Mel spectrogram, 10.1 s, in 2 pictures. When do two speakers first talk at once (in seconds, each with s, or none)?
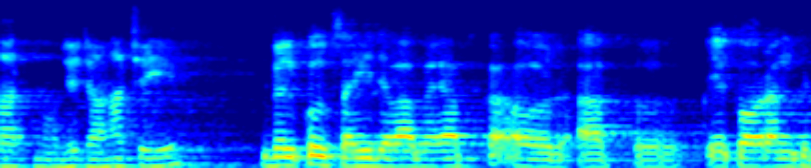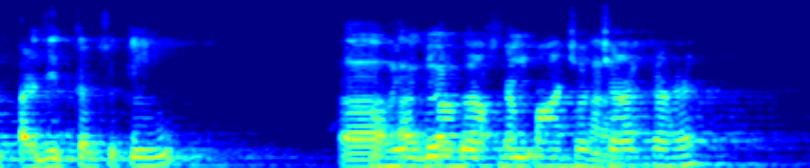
7.6 s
